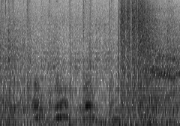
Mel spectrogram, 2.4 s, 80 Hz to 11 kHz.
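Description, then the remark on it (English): Loud, rapid bursts of AK-47 gunfire crack in a dense, harsh stream, with the barrage growing heavier toward the end and a voice faintly audible beneath. “The sentry raised his AK-47 at Bill, still running.”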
